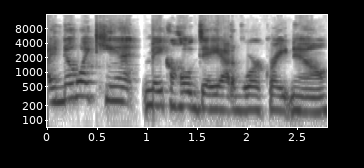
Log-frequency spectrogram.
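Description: With an American accent and an ordinary speaking voice, the speaker keeps a moderate pace and lively intonation. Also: woman. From US South. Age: 50s. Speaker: person living with a chronic illness. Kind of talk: interview. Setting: video call.

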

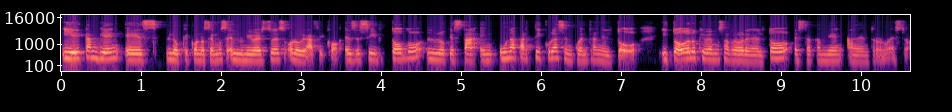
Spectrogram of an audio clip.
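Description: A woman's plain, everyday voice at a medium pitch, with fairly even intonation and a fairly quick pace. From Costa Rica. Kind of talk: lecture. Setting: live call.

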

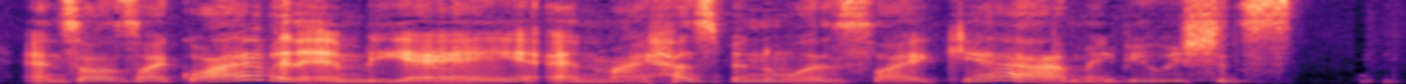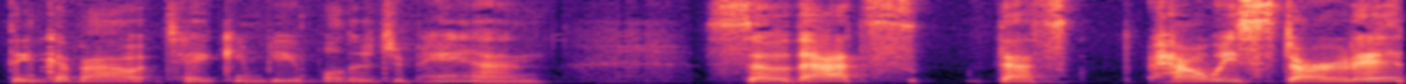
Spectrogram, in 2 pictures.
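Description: A plain, everyday voice with ordinary pitch variation comes through in a very clean, dry, close recording with a silent background and no echo. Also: woman, medium pitch for a woman, moderate pace. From US Midwest. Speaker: tour guide and travel company founder. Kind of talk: interview. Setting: in person.

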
